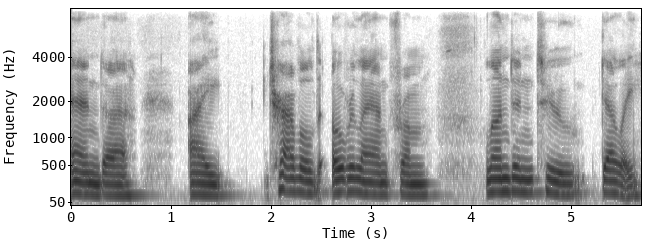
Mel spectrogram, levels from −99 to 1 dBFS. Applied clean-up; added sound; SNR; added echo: none; none; none; none.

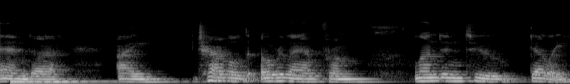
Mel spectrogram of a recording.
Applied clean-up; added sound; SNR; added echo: none; Piano; 10 dB; reverberation time 0.6 s.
